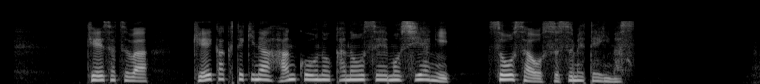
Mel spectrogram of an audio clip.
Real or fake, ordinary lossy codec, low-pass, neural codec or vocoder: real; none; none; none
